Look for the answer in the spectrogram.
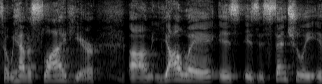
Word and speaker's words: Yahweh: But yes, as best we can guess, that is pronounced in English, Yahweh. Yahweh.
